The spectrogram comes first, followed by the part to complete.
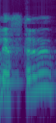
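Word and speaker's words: lieutenant: সো এটার উচ্চারণ লেফটেন্যান্ট, কিন্তু স্পেলিংটা হচ্ছে লাইউটেন্যান্টের মতো, ঠিক আছে?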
